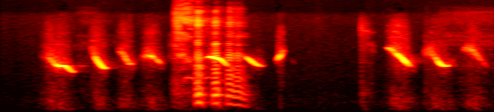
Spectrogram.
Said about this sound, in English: And in between him saying, "Well, no matter who I am," and then "here goes," you hear birds tweeting. Well, no matter who I am, here goes. In the background.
